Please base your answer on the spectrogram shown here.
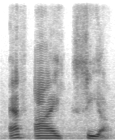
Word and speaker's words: FICO: The second paragraph says, your credit score, often called your FISCO, F-I-C-O, FICO, I believe is how it's pronounced, score, because it was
